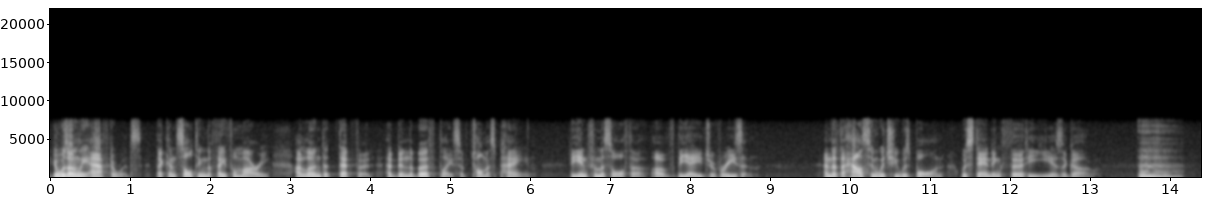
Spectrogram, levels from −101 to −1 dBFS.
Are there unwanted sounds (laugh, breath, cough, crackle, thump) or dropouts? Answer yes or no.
yes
